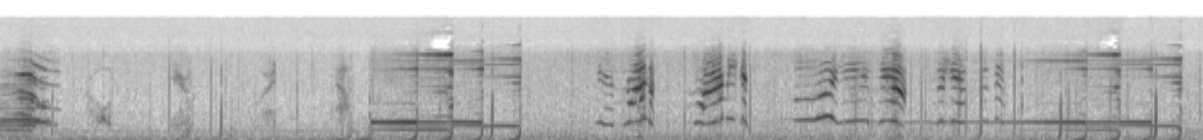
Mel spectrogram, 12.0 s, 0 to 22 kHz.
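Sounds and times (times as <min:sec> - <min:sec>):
faint squeaky gliding sounds: 0:00.0 - 0:01.1.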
